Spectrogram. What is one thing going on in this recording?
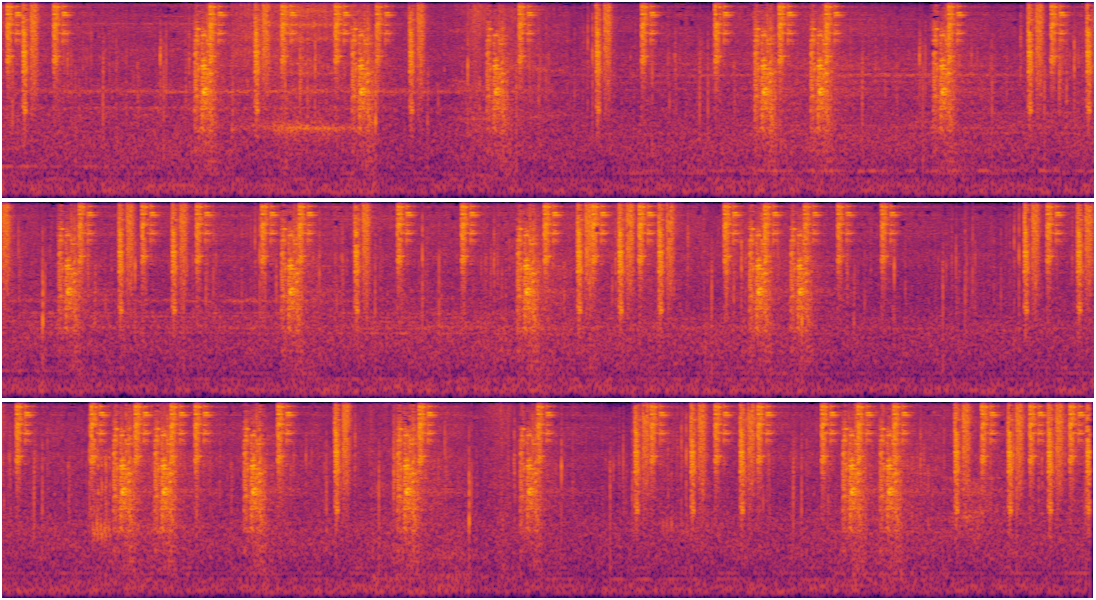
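Short menu ticks click quickly, one after another.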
